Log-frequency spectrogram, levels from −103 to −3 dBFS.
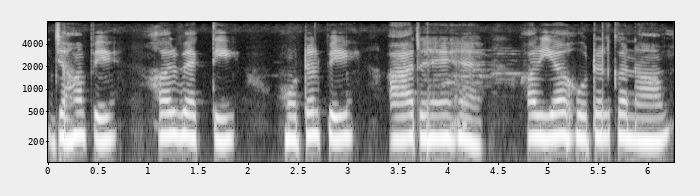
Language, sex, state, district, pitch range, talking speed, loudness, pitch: Hindi, female, Chhattisgarh, Raipur, 215-235 Hz, 135 wpm, -12 LUFS, 225 Hz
